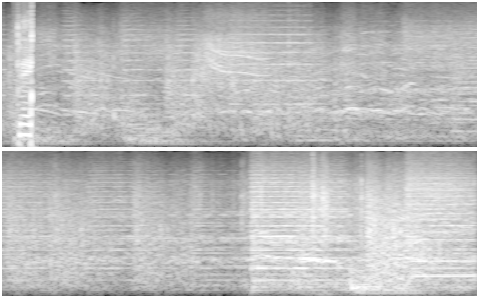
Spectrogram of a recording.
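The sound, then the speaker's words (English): A section of a fort's outer wall collapses during a battle. A sharp crash opens, noisy combat rumbles on, then a louder, heavier crumbling crash builds near the end. “A section of the wall suddenly collapses, and Mexican with the outer defenses crumbling,”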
